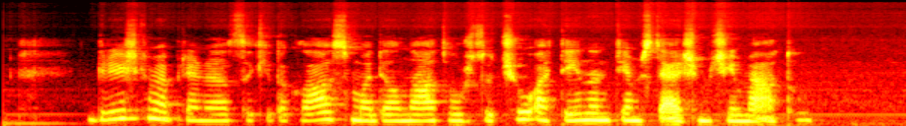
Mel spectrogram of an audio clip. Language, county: Lithuanian, Šiauliai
